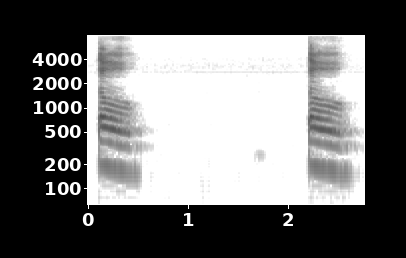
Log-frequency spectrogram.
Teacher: So it sounds a little bit like the D, but basically it's between the T and the D in English. But the main tip is actually you put the t, like the tongue out, and try to not make any wind when you produce this sound. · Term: The T in Vietnamese, inexplosive sound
